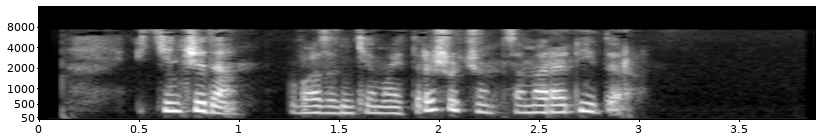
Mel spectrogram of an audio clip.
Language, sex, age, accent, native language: Uzbek, female, 19-29, Toshkent shahri, Uzbek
